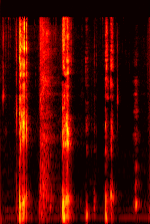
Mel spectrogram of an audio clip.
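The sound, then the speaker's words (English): A string of loud burps in quick rhythmic bursts, strung together like someone belching out a short song phrase. Several longer belches mix with brief clipped ones, with no talking. “Can I burp it again right now?”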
